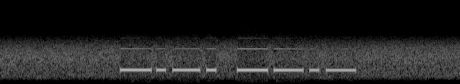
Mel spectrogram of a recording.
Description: Morse code, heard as a keyed tone, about 15 wpm, 670 Hz, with radio static. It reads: CQ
